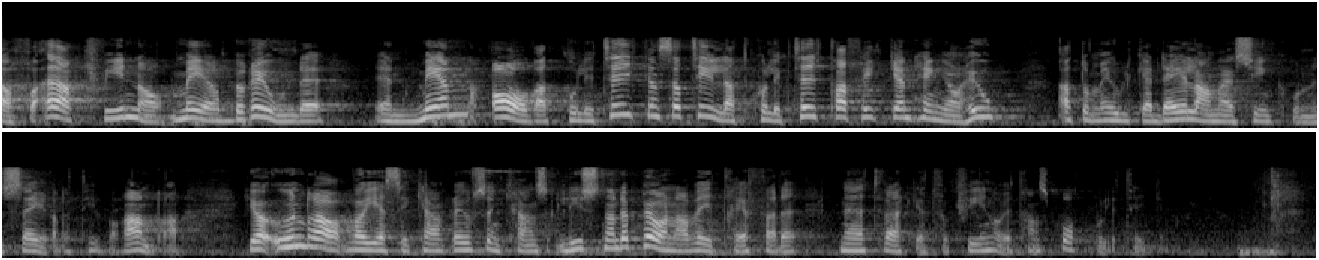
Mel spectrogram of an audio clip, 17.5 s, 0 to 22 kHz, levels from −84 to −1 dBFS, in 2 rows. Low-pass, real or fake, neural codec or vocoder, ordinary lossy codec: none; real; none; none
